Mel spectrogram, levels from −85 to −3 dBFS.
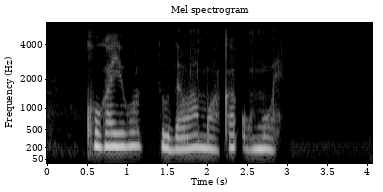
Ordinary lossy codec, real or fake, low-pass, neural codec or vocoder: none; real; 5.4 kHz; none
